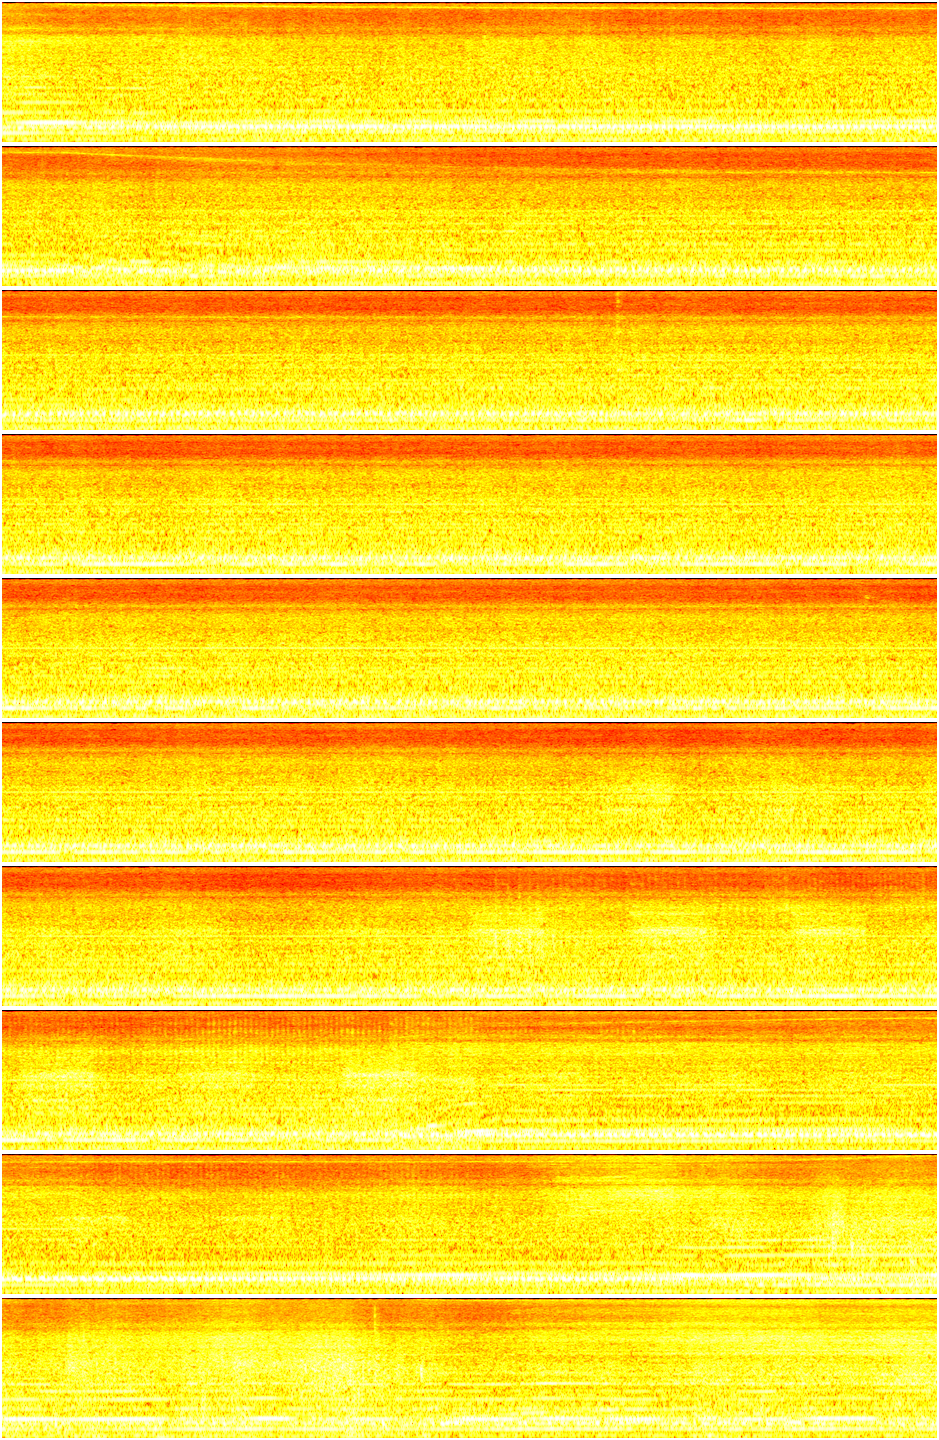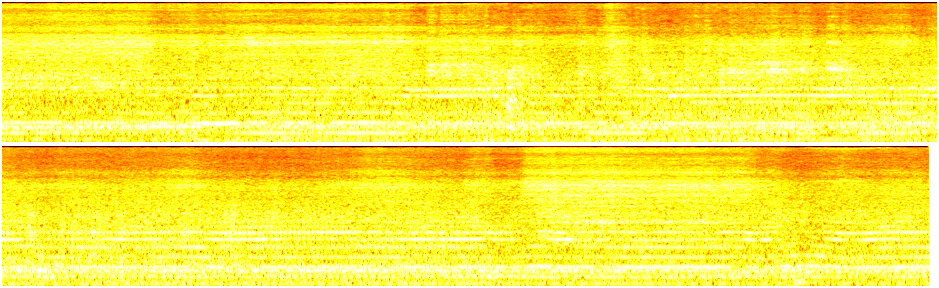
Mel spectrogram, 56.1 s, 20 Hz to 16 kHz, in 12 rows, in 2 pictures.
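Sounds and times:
excavator engine under load: 0:00.0 - 0:56.0
low pulsing tone: 0:00.0 - 0:56.0.

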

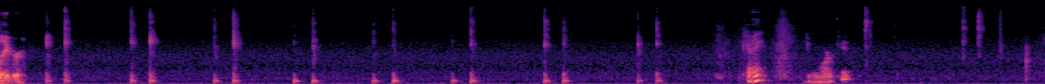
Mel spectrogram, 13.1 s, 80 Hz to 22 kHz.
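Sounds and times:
fingertip tapping on belly: 0:02.6 - 0:06.0, 0:06.8 - 0:07.2.

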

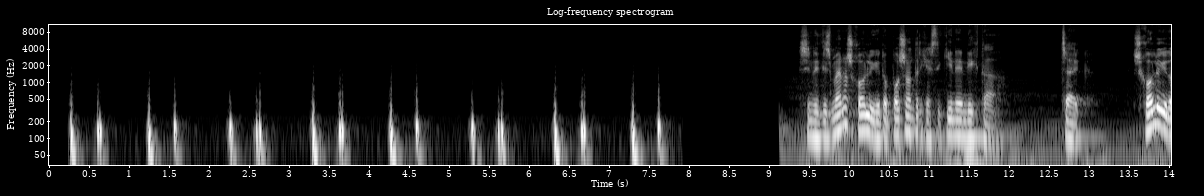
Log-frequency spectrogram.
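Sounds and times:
heartbeat double thumps: 0:00.2 - 0:07.9.

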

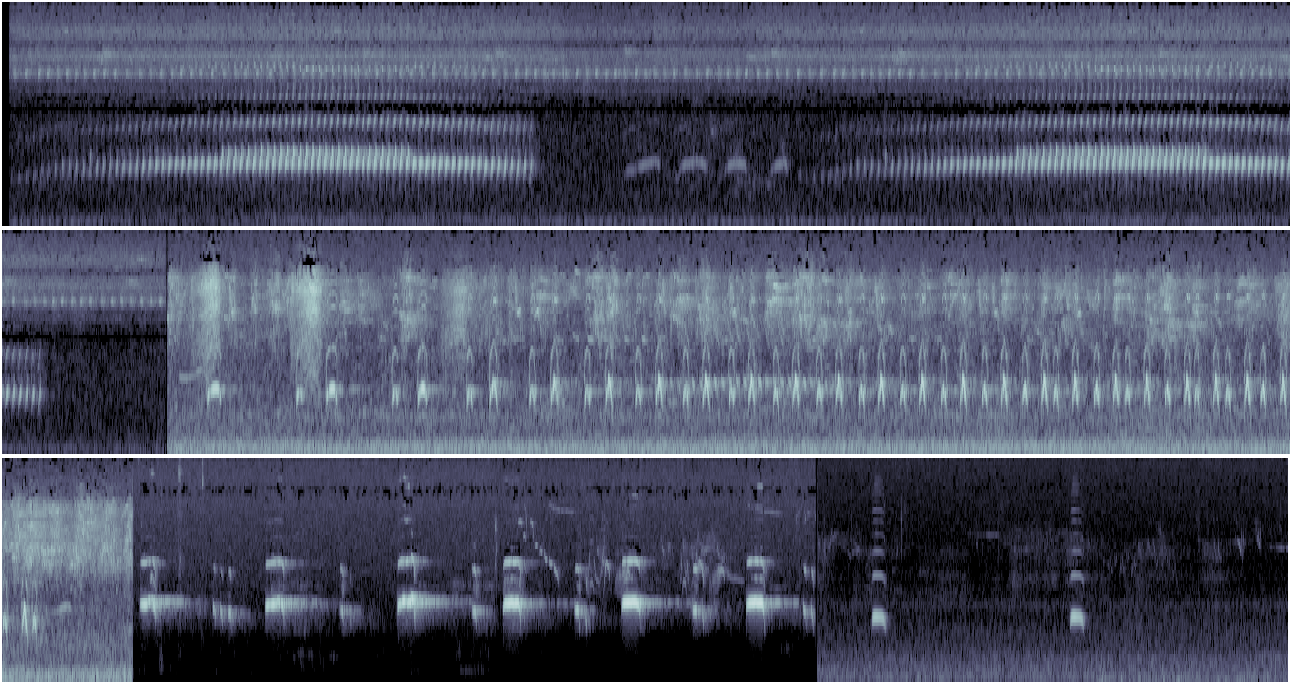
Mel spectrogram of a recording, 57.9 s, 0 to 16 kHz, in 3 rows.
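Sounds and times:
background hiss: 0:00.2 - 0:57.9
owlet calling in trills: 0:00.7 - 0:08.0, 0:12.7 - 0:19.9, 0:21.8 - 0:50.9, 0:51.6 - 0:52.1, 0:54.6 - 0:55.1.

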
